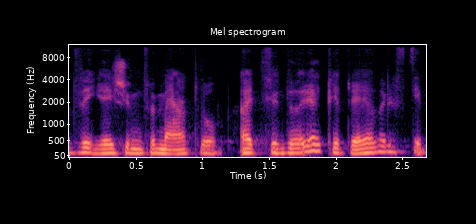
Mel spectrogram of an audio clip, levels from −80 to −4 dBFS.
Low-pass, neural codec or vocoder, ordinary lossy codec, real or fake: 10.8 kHz; codec, 24 kHz, 1.5 kbps, HILCodec; Opus, 64 kbps; fake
